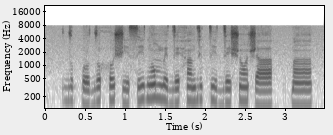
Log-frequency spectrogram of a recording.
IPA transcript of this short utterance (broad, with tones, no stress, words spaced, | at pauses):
do˧k͡po˨do˧ho˧ ʃi˨si˨˦dɔ̃˦ me˦˨de˧hã˦di˦ ti˦˨ de˧ʃɔ̃˦ʃa˧ | k͡pã˧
